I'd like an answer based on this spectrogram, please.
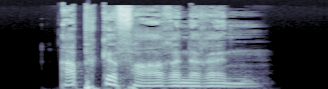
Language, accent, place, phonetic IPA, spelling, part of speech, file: German, Germany, Berlin, [ˈapɡəˌfaːʁənəʁən], abgefahreneren, adjective, De-abgefahreneren.ogg
- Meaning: inflection of abgefahren: 1. strong genitive masculine/neuter singular comparative degree 2. weak/mixed genitive/dative all-gender singular comparative degree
